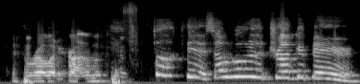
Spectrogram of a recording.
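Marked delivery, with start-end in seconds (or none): 1.5-3.6 very high, disgusted, all-out holler. Playing a character storming out of a tavern: yelling as loud as possible. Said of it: "yell that as loud as I can".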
